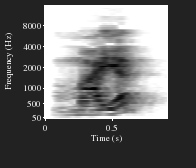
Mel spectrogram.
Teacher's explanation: आई म्हटलं की ओठाला ओठ भिडतात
